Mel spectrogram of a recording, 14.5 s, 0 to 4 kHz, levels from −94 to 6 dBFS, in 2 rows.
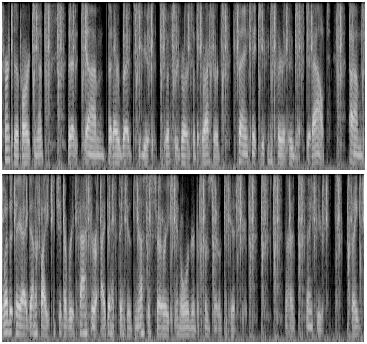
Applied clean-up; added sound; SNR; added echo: neural diffusion model UNIVERSE++.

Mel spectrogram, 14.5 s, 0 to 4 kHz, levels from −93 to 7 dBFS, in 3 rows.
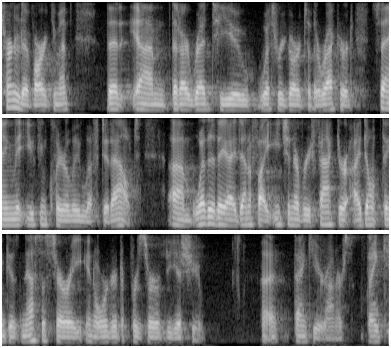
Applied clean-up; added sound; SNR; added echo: none; none; none; none.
